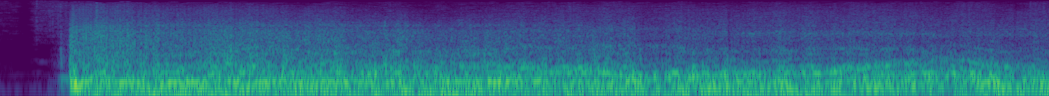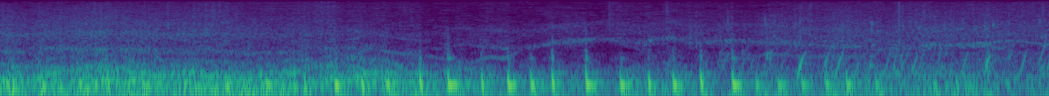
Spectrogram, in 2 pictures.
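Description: A loud, deep thunder rumble from an approaching thunderstorm rolls in suddenly and keeps growling for over fifteen seconds, turning into a series of heavy pulsing rolls toward the end, with no voices.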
